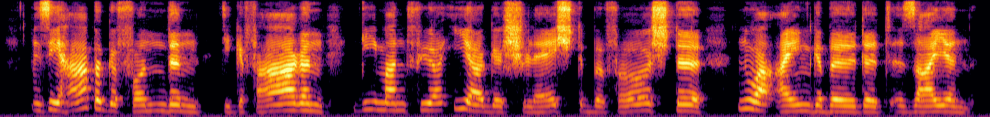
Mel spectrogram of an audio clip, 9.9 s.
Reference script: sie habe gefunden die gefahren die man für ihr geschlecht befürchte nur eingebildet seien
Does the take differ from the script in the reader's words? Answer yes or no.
no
